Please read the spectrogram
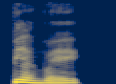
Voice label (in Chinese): "变为", Chinese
